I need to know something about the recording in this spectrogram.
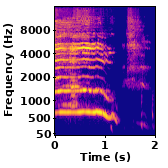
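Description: A woman's long, high-pitched wail held on one pitch for about a second and then falling away. It is a mock cry of frustration, acted out in the telling.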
